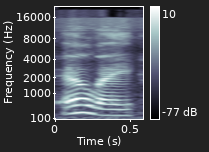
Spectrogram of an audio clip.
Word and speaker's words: Elay: I am your host, LA, pronounced like LA, like the city.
